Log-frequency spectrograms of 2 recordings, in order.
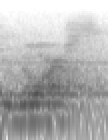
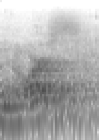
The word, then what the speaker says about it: Nurse: about the silent e probably the way they said it is norse with the like longer u and so later on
